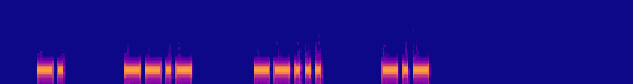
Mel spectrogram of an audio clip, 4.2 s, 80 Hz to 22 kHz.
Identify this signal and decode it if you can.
Morse code, heard as a keyed tone, about 36 wpm, spaced as for 16 wpm, 700 Hz. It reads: NQ7K
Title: USA Call Signs - 4 Characters - 4x Character Spacing - 35wpm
